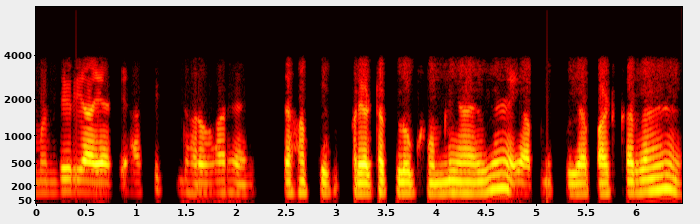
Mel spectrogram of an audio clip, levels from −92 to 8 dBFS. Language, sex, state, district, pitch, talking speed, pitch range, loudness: Hindi, male, Bihar, Gopalganj, 125 Hz, 185 wpm, 120-135 Hz, -21 LUFS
